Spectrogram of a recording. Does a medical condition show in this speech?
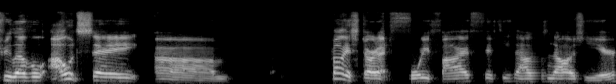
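No.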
